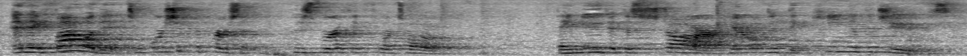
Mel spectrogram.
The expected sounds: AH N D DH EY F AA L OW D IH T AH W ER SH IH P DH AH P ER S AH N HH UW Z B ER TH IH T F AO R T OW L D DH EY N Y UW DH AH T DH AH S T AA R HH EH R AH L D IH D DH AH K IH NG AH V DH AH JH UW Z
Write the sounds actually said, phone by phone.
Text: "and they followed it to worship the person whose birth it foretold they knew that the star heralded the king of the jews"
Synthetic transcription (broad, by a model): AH N DH EY F AA L OW D IH T AH W ER SH IH P DH AH P ER S AH N HH UW Z B ER TH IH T F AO R T OW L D DH EY N Y UW DH AH T DH AH S T AA R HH EH R L D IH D DH AH K IH NG AH V DH AH JH UW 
